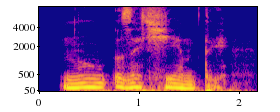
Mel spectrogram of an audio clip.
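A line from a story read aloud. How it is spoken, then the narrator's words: Weary. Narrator (Russian): устало сказал Славка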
